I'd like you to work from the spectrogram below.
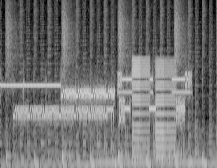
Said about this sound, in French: Revenons donc au son de notre modem qui se connecte.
